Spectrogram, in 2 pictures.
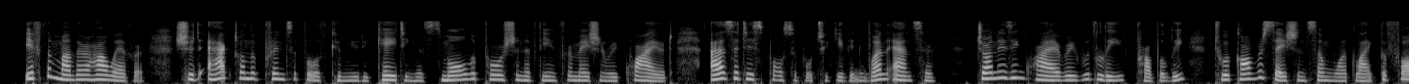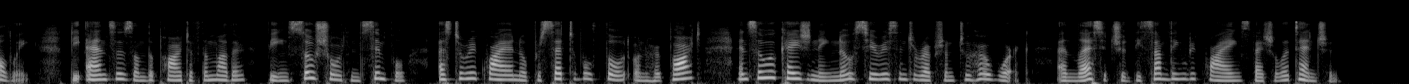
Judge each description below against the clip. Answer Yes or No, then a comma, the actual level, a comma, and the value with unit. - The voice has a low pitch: No, high, 210 Hz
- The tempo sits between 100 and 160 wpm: No, average, 170 wpm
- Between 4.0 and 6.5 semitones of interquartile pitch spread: Yes, average, 5.0 semitones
